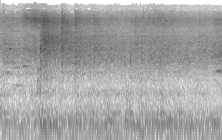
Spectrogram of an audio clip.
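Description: Ice hockey play in an indoor rink: a steady low rumble with the hiss and scrape of skates on the ice, and a brief louder burst of noise about a second in.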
